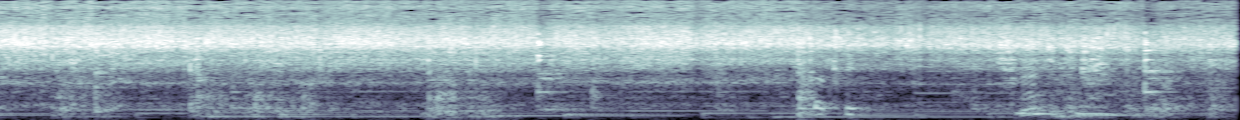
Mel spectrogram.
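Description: Onions and spices frying in oil in a large aluminium pot: a steady sizzle, with a ladle stirring and scraping through the mixture. This is the onion-and-spice tempering for kadhi being sautéed.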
